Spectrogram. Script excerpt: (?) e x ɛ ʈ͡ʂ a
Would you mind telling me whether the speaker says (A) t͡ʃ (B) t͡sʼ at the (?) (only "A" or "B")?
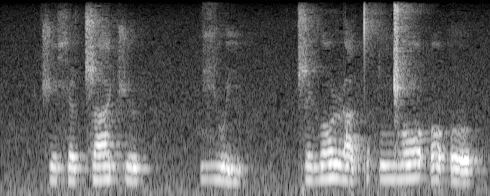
A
